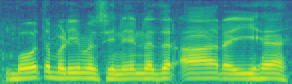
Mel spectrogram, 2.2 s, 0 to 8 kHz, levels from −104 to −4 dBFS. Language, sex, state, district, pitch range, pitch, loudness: Hindi, male, Punjab, Fazilka, 135-145 Hz, 140 Hz, -12 LUFS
